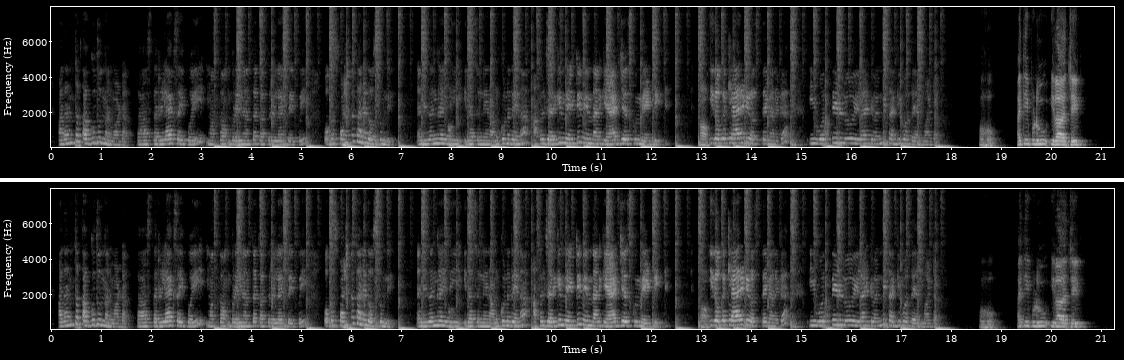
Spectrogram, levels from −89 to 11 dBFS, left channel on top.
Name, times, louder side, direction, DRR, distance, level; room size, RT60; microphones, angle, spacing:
voice 1, 0.1-6.8 7.3-12.0 13.2-17.7, right 2 dB, 40° right, 2 dB, 0.5 m, -31 dB
sound 1, 3.3-18.0, right 1 dB, 15° left, 0.9 m, -29 dB
voice 2, 19.3-20.6, left 5 dB, 55° left, 10 dB, 0.5 m, -27 dB
3.7 x 3.1 x 2.5 m, 0.34 s
head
